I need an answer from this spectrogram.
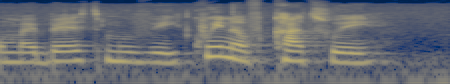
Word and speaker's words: Katwe: Queen of Katwe. Katwe, right? Yeah, Katwe. That's it. Yeah, Queen of Katwe. That's the pronunciation, I think.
